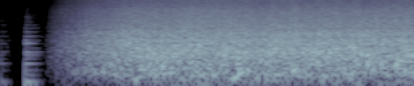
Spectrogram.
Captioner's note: waterfall rushes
